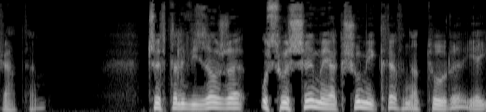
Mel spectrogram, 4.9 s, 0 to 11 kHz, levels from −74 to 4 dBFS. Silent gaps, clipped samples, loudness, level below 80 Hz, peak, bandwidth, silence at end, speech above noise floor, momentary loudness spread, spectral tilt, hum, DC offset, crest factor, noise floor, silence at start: none; under 0.1%; -20 LUFS; -52 dBFS; -8 dBFS; 11 kHz; 0 s; 46 dB; 16 LU; -5.5 dB/octave; none; under 0.1%; 14 dB; -66 dBFS; 0 s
